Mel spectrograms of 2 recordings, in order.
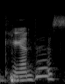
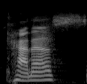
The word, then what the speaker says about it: Candice: pronounce things correctly like my name is Candice and she says kis and everything is like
